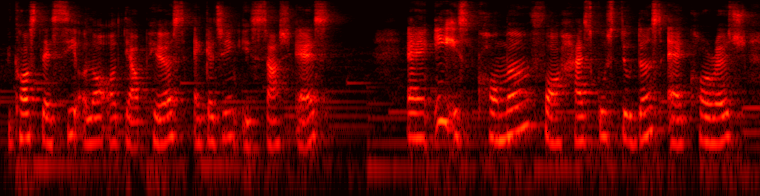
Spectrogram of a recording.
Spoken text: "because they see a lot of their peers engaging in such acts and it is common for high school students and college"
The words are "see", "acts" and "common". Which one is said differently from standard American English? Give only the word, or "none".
acts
